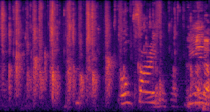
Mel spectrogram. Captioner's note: audience applauding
